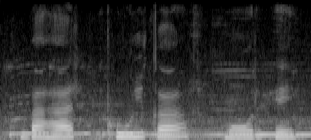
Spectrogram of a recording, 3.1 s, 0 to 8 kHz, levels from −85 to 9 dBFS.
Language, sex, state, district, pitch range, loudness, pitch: Hindi, female, Madhya Pradesh, Bhopal, 195-215 Hz, -16 LUFS, 205 Hz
